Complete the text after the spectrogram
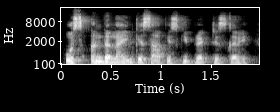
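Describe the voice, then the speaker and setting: A man giving a pronunciation lesson, speaking slowly and carefully and showing each sound himself. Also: mid-range voice, animated, darkish tone, breathy edge. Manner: slow, careful, demonstrates sounds. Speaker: teacher of pronunciation. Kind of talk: spoken tutorial to camera.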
